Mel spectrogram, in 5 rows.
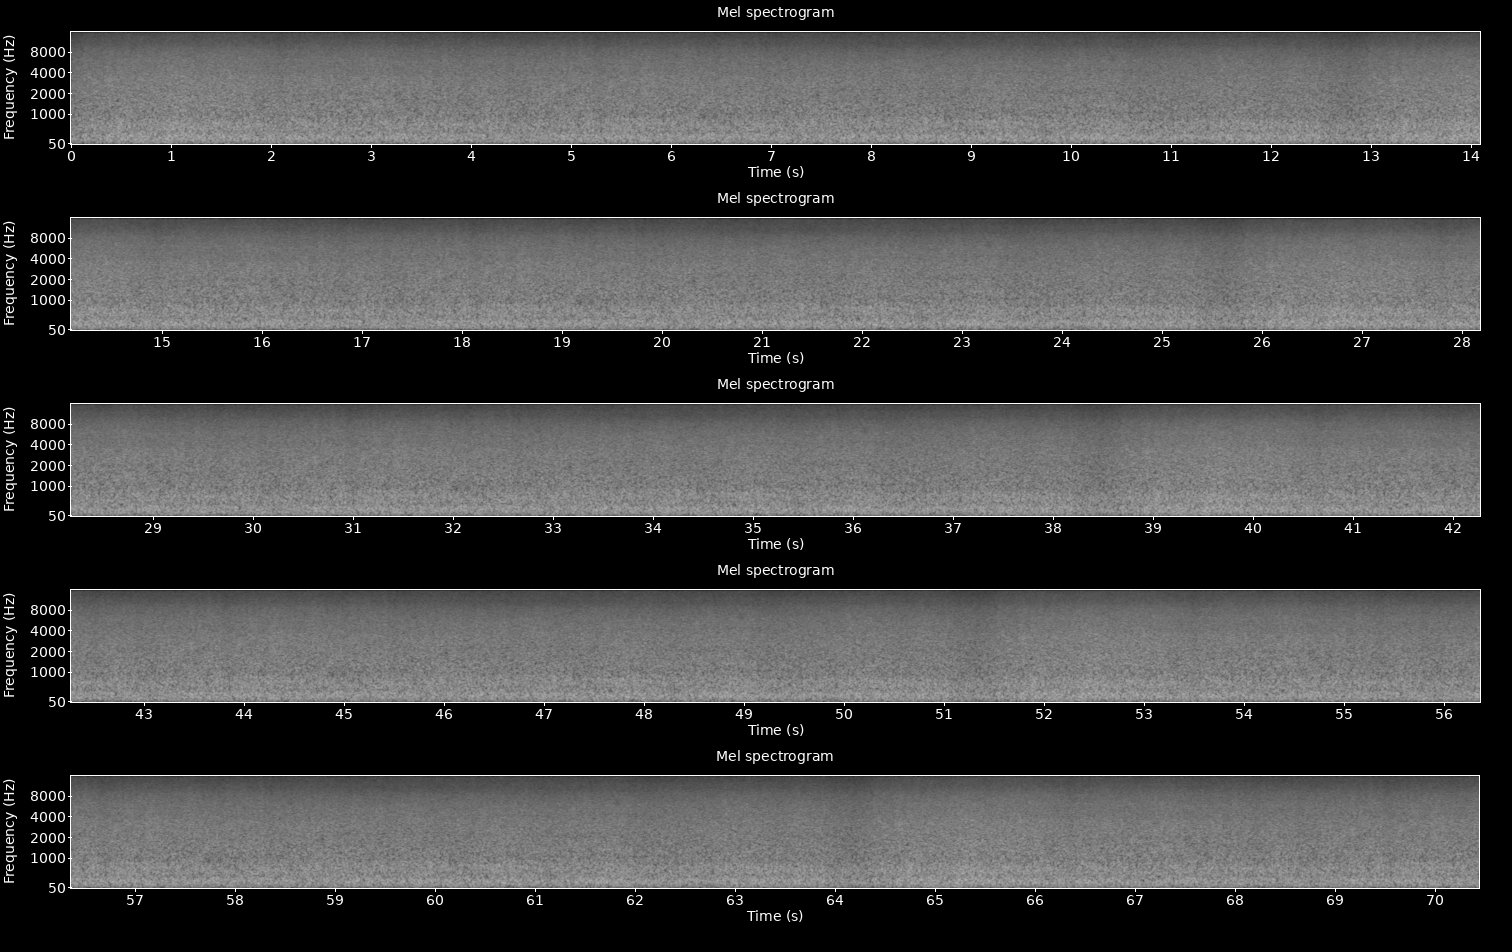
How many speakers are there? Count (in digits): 0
